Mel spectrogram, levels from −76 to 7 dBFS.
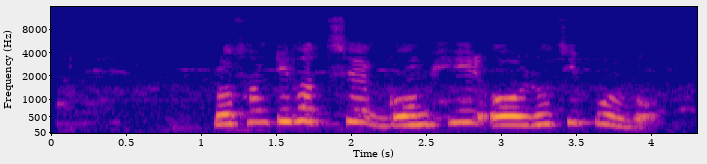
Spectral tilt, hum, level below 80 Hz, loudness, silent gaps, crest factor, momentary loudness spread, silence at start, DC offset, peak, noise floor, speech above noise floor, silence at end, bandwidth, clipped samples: -6 dB/octave; none; -70 dBFS; -23 LUFS; none; 16 dB; 12 LU; 1.1 s; under 0.1%; -8 dBFS; -58 dBFS; 36 dB; 0.3 s; 11.5 kHz; under 0.1%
